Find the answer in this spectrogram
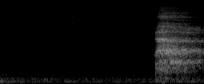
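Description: A woman's audible breath about a second and a half in, a short noisy breath without voice that fades off, after a near-silent pause.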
